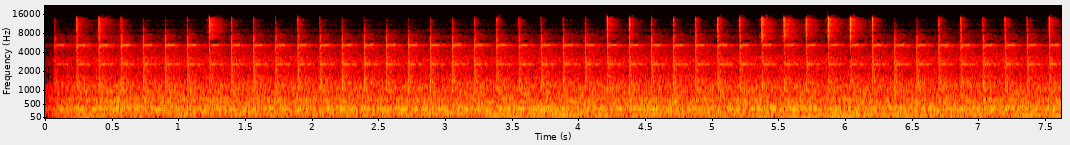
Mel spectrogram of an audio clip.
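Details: First tattoo removal session, laser treating a large wizard tattoo on the left arm, hurting less than the smaller one: rapid steady sharp snapping clicks, about three a second, over constant machine hum; tattoo removal laser firing.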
